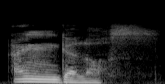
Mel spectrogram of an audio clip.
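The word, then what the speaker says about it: ἄγγελος: the pair go together the first gamma is pronounced with a n Sound n sound so for example two gamas would give n like in the English word sing or in the Greek word Angelos if the gamma was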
